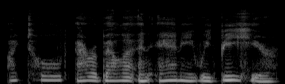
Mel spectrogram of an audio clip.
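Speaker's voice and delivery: hushed, whispered confession; quiet. A narrator's reading. Gale confides about Arabella and Annie, quietly. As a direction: whisper it softly, almost voiceless. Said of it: "she said quietly".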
